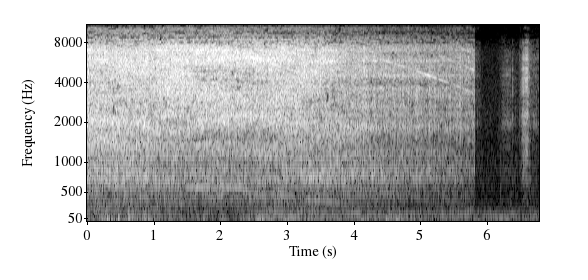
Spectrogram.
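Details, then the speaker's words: 4-inch angle grinder with dry, ungreased gears in the head, which probably also runs hot in long use: a high, raspy gear whine over the motor that fades as it spins down; dry gearbox gear noise. "तो दोस्तों ये आपको sound सुनाई दे रहा होगा, ये इसके gear का साउंड है। जो गियर हैं इसके वो काफ़ी ड्राई हो चुके हैं, जिस वजह से ये साउंड आ रहा है।"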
